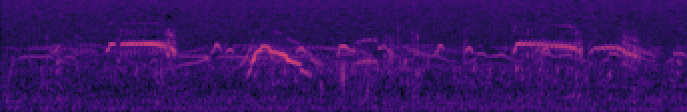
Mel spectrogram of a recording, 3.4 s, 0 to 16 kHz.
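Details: Long-tailed ducks at Liepāja, Latvia, January 2024, giving nasal, yodeling calls that swoop up and down, several overlapping as from a flock, over a steady hiss of wind and water.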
